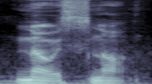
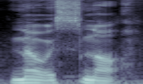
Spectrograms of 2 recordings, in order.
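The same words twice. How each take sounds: The two takes are said the same way.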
